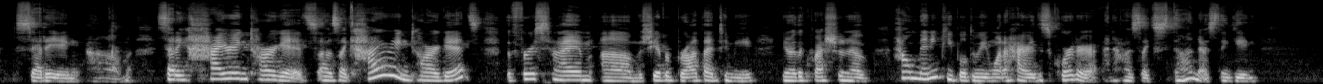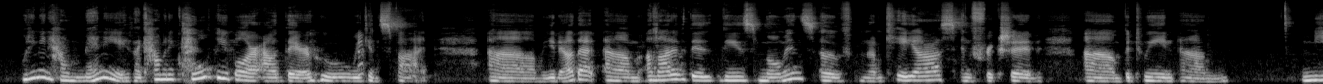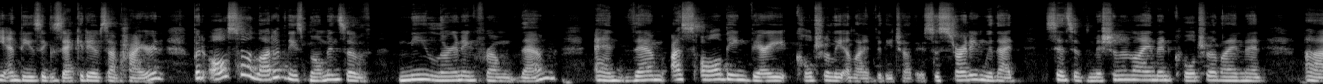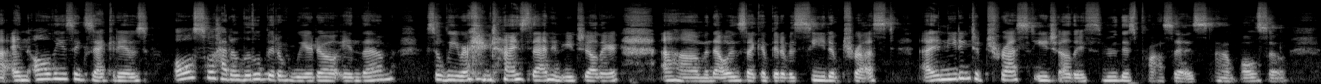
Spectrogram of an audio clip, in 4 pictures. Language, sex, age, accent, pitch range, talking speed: English, female, 20-39, American, 165-215 Hz, 185 wpm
